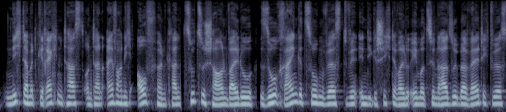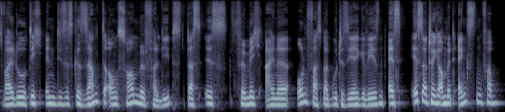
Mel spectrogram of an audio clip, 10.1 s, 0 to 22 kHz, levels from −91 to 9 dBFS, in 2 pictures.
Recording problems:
wrong speed and pitch; too fast and too high; 1.7 times normal speed

